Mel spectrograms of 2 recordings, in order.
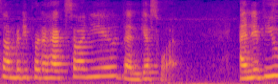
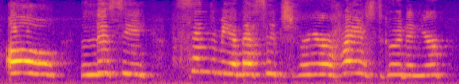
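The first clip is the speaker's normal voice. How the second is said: higher, louder, syrupy fake-sweet voice; mock spammer flattery; 6 semitones higher, 9 dB louder than usual. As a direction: ham up a fawning scam message. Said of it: "like, say".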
